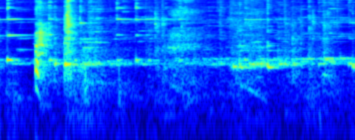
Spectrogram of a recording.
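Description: A goat bleats and shifts about close by during hand milking on a farm, with a strong cry near the start, a second shorter call, then softer bleats and farmyard bustle; no one speaks.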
